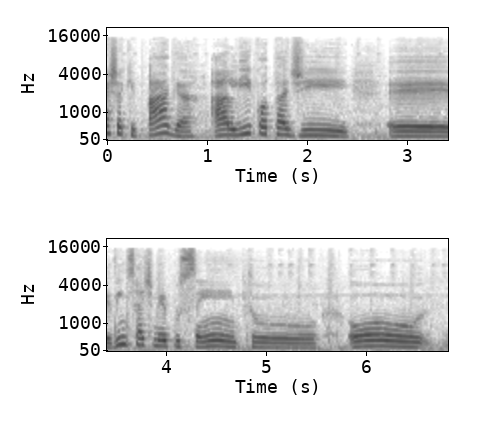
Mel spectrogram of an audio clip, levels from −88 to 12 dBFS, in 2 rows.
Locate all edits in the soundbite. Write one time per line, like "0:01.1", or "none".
none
